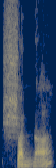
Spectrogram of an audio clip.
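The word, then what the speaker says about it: שנה: when it's this one, when they're syllables done with the kamatz, they don't have that stress on the first syllable.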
